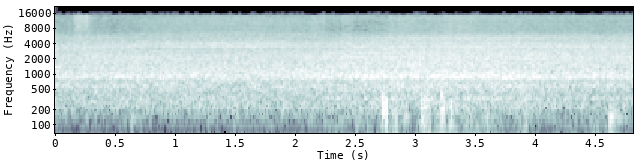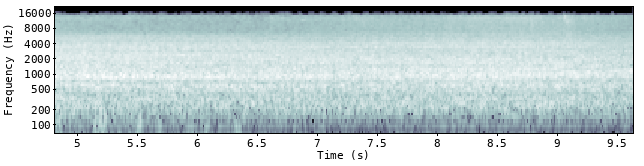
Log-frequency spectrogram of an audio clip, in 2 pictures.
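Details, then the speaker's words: Donated PC with a Foxconn RC4107MA-RS2H board and ATI chipset, side panel off: a constant loud airy roar with no change in speed from the CPU cooler fan running flat out. "okay they just thought you might want to hear this running and just hear how loud it is"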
